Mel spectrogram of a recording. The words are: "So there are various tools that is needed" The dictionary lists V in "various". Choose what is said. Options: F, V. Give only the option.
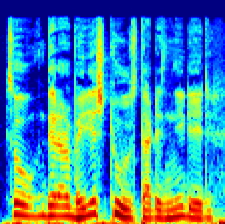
V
